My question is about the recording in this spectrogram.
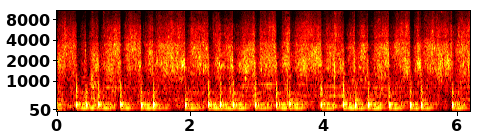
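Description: Percussion of a danza Guadalupana troupe: rattles shaken in a fast, even rhythm of about four beats a second, with low thuds on the beat.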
